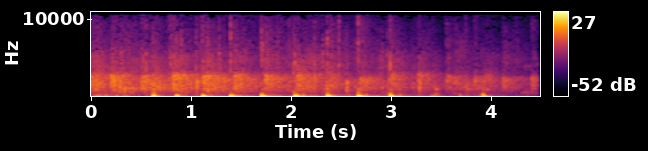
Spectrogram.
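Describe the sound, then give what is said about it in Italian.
Steady audience applause for a woman's sensitivity and commitment, a dense wash of many hands clapping with a few louder, rhythmic claps standing out, holding at an even level throughout. “Io farei un applauso a questa signora per la sua sensibilità e per il suo impegno.”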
